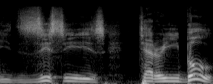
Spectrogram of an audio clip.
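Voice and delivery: put-on German-accented speech. Imitating a central banker lamenting the strong euro: imitating Christine Lagarde, German-sounding. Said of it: "that sounded German".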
